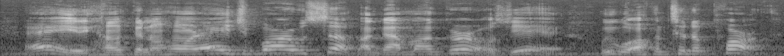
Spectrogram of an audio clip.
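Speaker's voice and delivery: cheerful greetings. Retold or imitated. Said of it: "but now it's like".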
